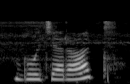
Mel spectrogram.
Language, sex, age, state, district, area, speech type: Malayalam, female, 30-45, Kerala, Kozhikode, rural, spontaneous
